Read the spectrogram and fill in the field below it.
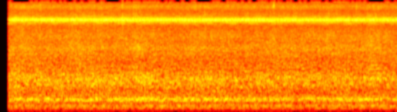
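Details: Western honey bees (Apis mellifera), workers at the hive entrance: a steady, dense hum of many bees with a low droning buzz.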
